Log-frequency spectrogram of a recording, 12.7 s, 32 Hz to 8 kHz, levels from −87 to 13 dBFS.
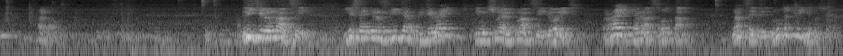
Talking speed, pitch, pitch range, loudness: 100 wpm, 190 Hz, 160-230 Hz, -28 LUFS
